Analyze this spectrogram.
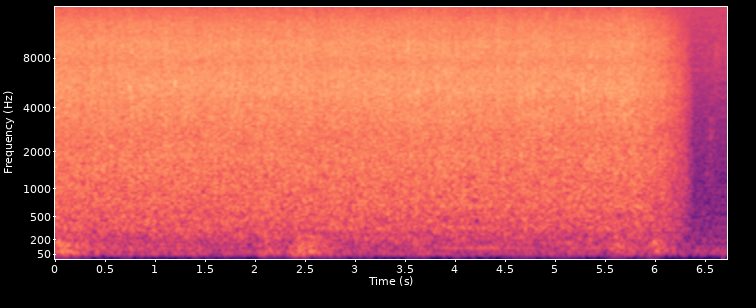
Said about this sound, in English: The rushing water through the small creek, crashing against rocks, making their way to the canal to spread across oceans.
